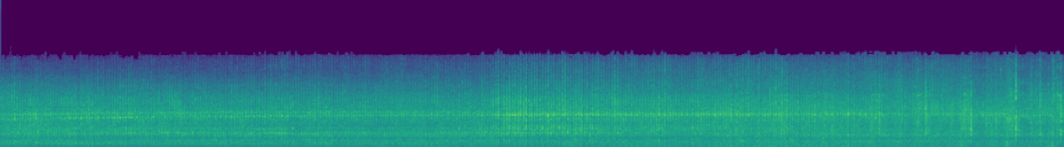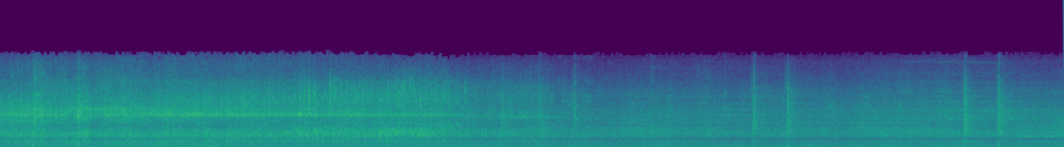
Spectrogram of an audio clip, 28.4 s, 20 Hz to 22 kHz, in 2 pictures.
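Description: Class 37 diesel locomotive passing close, its engine running with a high steady whine over it. About 20 s in the engine sound falls away and the Eurostar coaches rolling behind it take over, wheels clicking over rail joints.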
